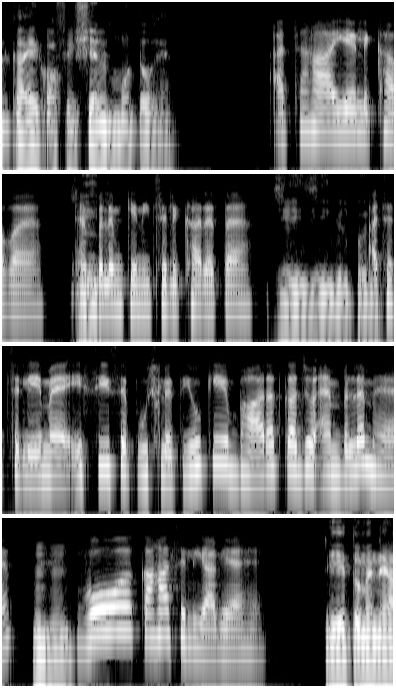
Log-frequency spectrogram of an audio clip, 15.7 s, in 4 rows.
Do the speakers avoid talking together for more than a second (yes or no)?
yes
